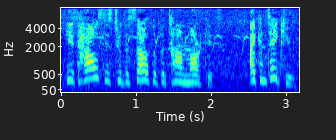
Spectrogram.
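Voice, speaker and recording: An actress playing a weary, sorrowful poor villager in a video game, plaintive and humble. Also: female voice, high-pitched, lively intonation, fairly quick, bright, forceful tone, slight background noise. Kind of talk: video game character acting.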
